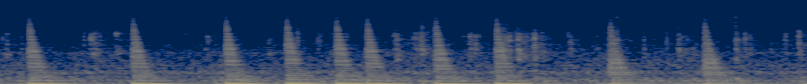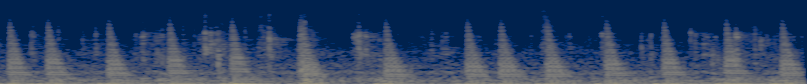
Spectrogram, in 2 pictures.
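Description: Hard synth bass from the Diversion software synthesizer, an overdriven patch whose filter cutoff is swept by an envelope, played as a run of short punchy notes, about three to four a second. The bass line steps down lower about three seconds in.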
